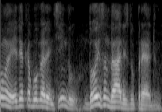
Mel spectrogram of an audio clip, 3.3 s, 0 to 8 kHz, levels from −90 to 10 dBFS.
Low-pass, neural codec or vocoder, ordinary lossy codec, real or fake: 7.2 kHz; codec, 24 kHz, 3 kbps, HILCodec; AAC, 32 kbps; fake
